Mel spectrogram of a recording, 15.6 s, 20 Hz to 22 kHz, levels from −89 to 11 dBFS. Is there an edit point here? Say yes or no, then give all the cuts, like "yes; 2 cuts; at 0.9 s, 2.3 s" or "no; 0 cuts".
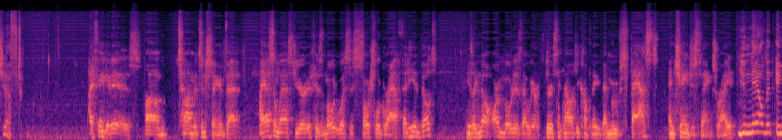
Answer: yes; 2 cuts; at 13.3 s, 14.7 s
